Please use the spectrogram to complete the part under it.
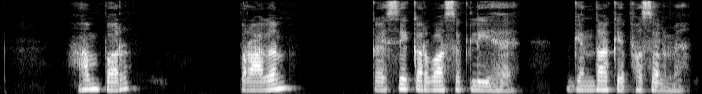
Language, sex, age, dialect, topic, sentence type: Magahi, male, 60-100, Western, agriculture, question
